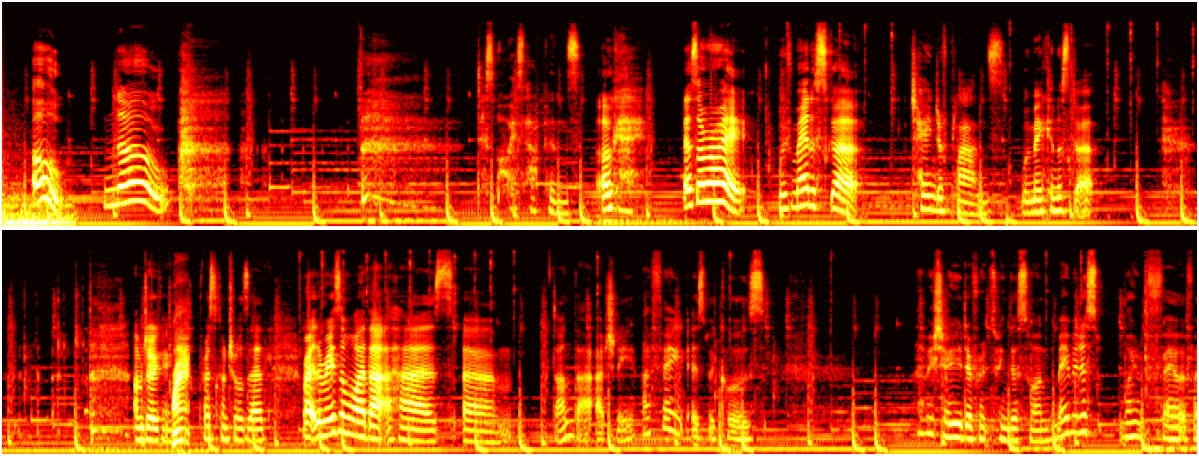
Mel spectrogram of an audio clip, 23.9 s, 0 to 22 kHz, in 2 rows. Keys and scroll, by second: 3.6 space, 12.6 ctrl+alt+z, 13.3 ctrl+alt+z, 23.3 alt+space.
